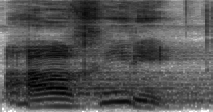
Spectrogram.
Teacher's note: خا کو پور پڑھیں گے, را کو باریک پڑھیں گے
